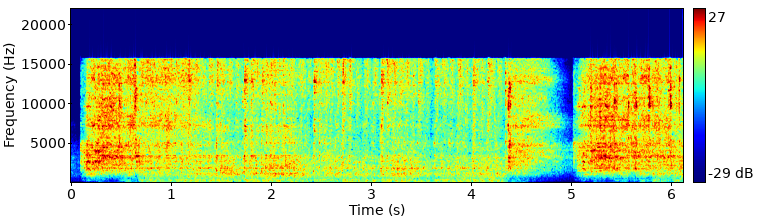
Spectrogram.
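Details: Honda TRX450 quad that bogs and won't rev out, choke on, fuel on reserve: rough, uneven running with loud chattering clatter from the top end, sagging and nearly dying; carb seen leaking, possibly flooding.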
